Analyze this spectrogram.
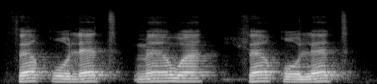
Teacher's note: untuk tak sukun ini juga harus diberikan aliran udara hamsnya, sifat hamsnya.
